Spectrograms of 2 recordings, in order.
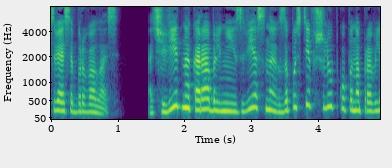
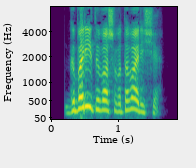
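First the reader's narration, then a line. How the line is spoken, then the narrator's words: Shout. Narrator (Russian): крикнул Игорь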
